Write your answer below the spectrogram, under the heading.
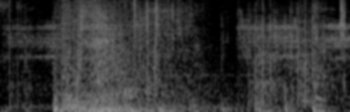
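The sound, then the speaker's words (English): A rocket launcher fires in a video game: a sudden low, booming blast, then a sustained rumbling roar that fades slightly. Some muffled thumps follow later, all fairly faint. “Rocket launcher ready.”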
